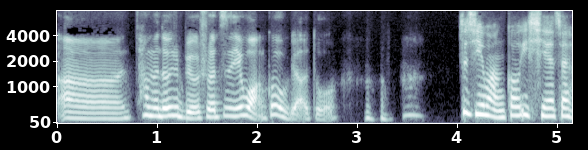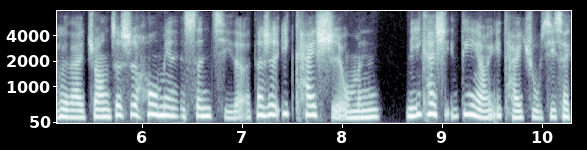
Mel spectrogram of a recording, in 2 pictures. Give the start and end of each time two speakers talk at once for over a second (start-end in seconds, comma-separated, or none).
none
